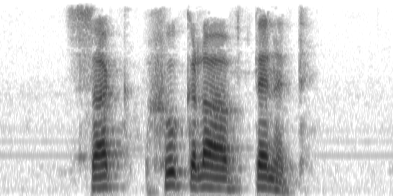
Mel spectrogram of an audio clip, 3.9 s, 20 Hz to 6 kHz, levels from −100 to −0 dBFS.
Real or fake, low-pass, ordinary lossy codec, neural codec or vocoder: real; 5.4 kHz; AAC, 48 kbps; none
